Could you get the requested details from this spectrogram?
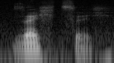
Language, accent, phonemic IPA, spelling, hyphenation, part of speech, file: German, Germany, /ˈzɛçt͡sɪk/, sechzig, sech‧zig, numeral, De-sechzig.ogg
- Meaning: sixty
